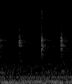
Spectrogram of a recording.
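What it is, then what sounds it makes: Loose worn supercharger drive bushings. Three light metallic clicks ring out as the snout coupler of a Hellcat 2.4 supercharger is tapped where its metal drive bushings sit on the pins. The clicks are short and bright over a low hum. The bushings are worn and loose, sliding in and out instead of fitting snug, which causes the clicking noise.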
